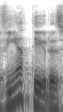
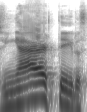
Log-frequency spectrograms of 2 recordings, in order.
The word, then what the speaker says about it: vinharteiros: atividade, né, dos vinharteiros, não é vinhateiros, vinharteiros, tem um R aí.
